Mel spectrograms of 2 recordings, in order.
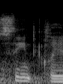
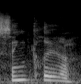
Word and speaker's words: St. Clair: It's not St. Clair, it's Sinclair. Why do people keep getting my name wrong?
